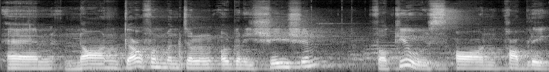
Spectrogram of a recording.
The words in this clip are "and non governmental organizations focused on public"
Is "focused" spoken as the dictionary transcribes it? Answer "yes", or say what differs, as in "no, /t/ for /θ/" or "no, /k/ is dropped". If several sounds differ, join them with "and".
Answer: no, /t/ is dropped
